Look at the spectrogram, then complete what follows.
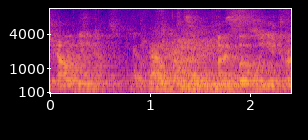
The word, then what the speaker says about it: Chaldeans: the Chaldeans everybody say Chaldeans I love when you try to say chalginians when you say that word to me and people are reading upstairs the Chaldeans all right it's with a k sound everybody say that with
